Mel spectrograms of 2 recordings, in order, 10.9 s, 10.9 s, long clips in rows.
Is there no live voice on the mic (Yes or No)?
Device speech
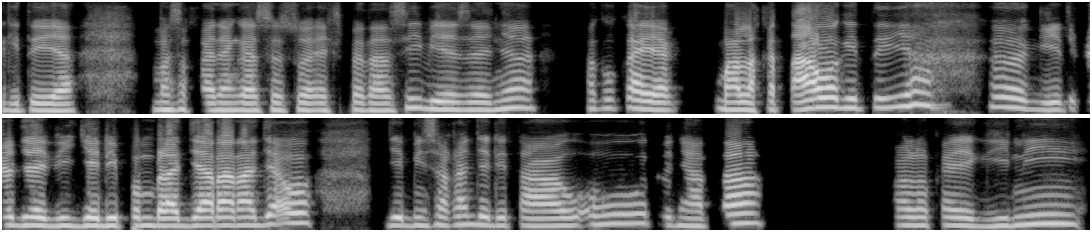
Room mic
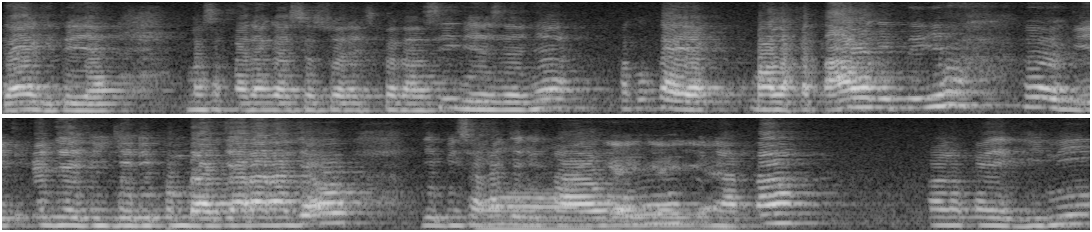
No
